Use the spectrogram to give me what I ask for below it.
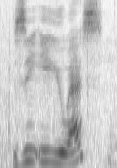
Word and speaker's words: Zeus: Z-E-U-S, spelled, pronounced Zeus in Greek, Jupiter for the Romans.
